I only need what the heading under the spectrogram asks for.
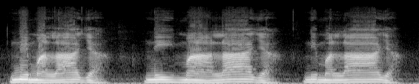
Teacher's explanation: Chúng ta cũng giữ cái âm A, La nè, có dấu gạch ngang là chúng ta giữ hai nhịp.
